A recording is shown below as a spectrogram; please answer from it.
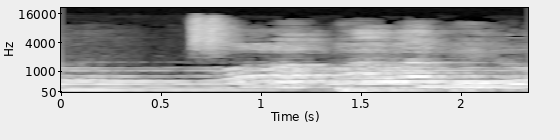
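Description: A woman singing a slow worship chant into a microphone in long held notes.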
